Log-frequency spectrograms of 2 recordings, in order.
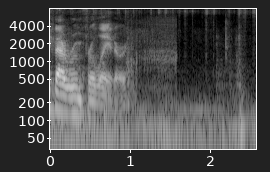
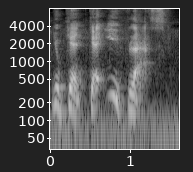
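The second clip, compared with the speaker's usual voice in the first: slow, higher-pitched cartoon character quote; Strong Bad; 5 semitones higher, slower than usual. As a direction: put on a drawn-out, higher mock adventure-game voice. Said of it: "an episode of Strong Bad".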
